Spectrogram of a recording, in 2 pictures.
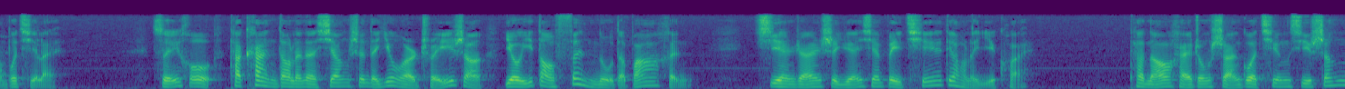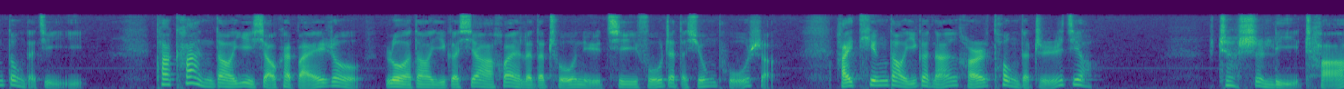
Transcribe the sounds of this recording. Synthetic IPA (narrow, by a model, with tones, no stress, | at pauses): ɑ˨ŋpu˥t͡ɕʰḭ˨˩lʔa̰˧˥ɪ | swe˧˥ɪxo˥˩ʊt̪ʰa˥kʰa˥˧nt̪ɑ˥˩ʊlə˩na˥˧˩ɕjɑ˥ŋʂə˥nd̪ə˨jo˥˩ʊə˞˨˩ʈ͡ʂʰwe˧˥ɪʂɑ̰˥˩ŋjo˨˩ʊi˧˥t̪ɑ˥˧ʊfə˥˧nnu˥˩d̪ə̰˩pa˥xə̰˧˥n | ɕjɛ˨˩nɻa˧˥nʂɻ̩˥˩ɥɛ˧˥nɕjɛ˥npe˥˩ɪt͡ɕʰjɛ˥t̪jɑ˥˩ʊlʔə̰˩ḭ˧˥kʰwa̰˥˩ɪ | t̪ʰa˥nɑ˧˥ʊxa˨˩ɪʈ͡ʂʊ˥ŋʂa̰˨˩nkwɔ˥˩t͡ɕʰi˥ŋɕi˥ʂɤ˥ŋt̪ʊ˥˩ŋd̪ə̰˩t͡ɕḭ˥˧ḭ˥˩ | t̪ʰa˥kʰa˥˧nt̪ɑ˥˧ʊi˥˧ɕjɑ˥˧ʊkʰwa˥˩ɪpa̰˧˥ɪɻo˥˧ʊ | lwɔ˥˧t̪ɑ˥˩ʊi˧˥ɡə˧ɕja˥˧xwa˥˩ɪlə˩d̪ə˩ʈ͡ʂʰu˧˥ny̰˨˩t͡ɕʰi˥˩fu˧˥ʈ͡ʂə˨˩d̪ə˩ɕjʊ˥ŋpʰṵ˧˥ʂɤ̰˨˩ŋ | xa˧˥ɪt̪ʰi˥ŋt̪ɑ˥˩ʊi˧˥ɡə˧na˧˥nxə˞˧˥t̪ʰʊ˥˩ŋd̪ə˩ʈ͡ʂɻ̩˧˥t͡ɕjɑ˥˩ʊ | ʈ͡ʂɤ˥˧ʂɻ̩˥˩lḭ˨˩ʈ͡ʂʰa̰˧˥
